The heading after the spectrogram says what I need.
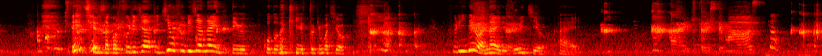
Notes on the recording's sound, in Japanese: カラオケルームで収録しているため、音声がいつもより聞きづらいかと思います…ごめんなさいー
